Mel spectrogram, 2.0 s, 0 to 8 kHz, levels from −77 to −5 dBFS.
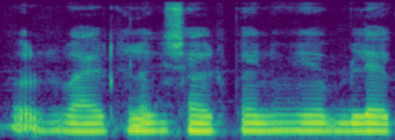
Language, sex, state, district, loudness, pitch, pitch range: Hindi, male, Uttar Pradesh, Deoria, -16 LUFS, 130 Hz, 125-130 Hz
